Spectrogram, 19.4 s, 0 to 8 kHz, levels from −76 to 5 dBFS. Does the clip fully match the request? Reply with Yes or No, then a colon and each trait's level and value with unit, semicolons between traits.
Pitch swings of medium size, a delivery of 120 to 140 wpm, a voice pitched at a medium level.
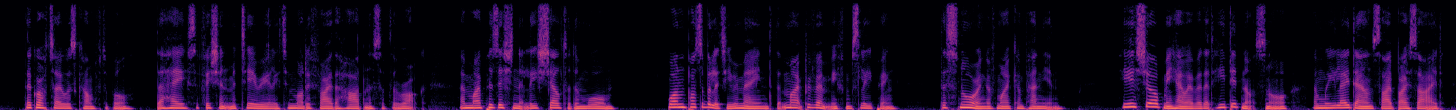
No: average, 4.5 semitones; average, 165 wpm; medium, 145 Hz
